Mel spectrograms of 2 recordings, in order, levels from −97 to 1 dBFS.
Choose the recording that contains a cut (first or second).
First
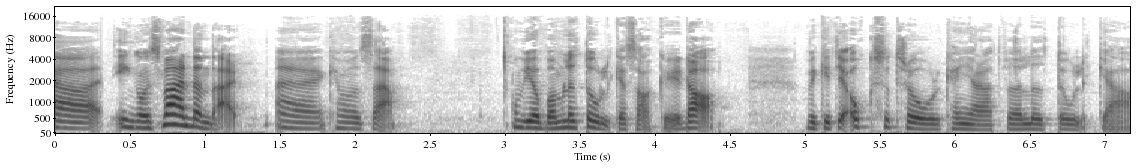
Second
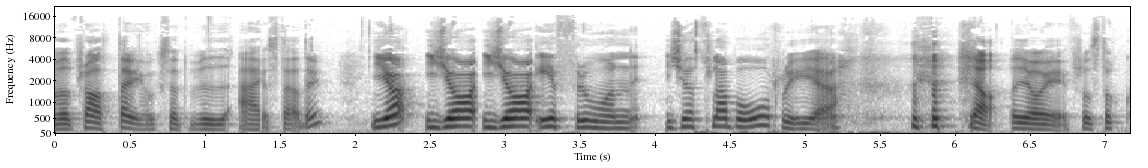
second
